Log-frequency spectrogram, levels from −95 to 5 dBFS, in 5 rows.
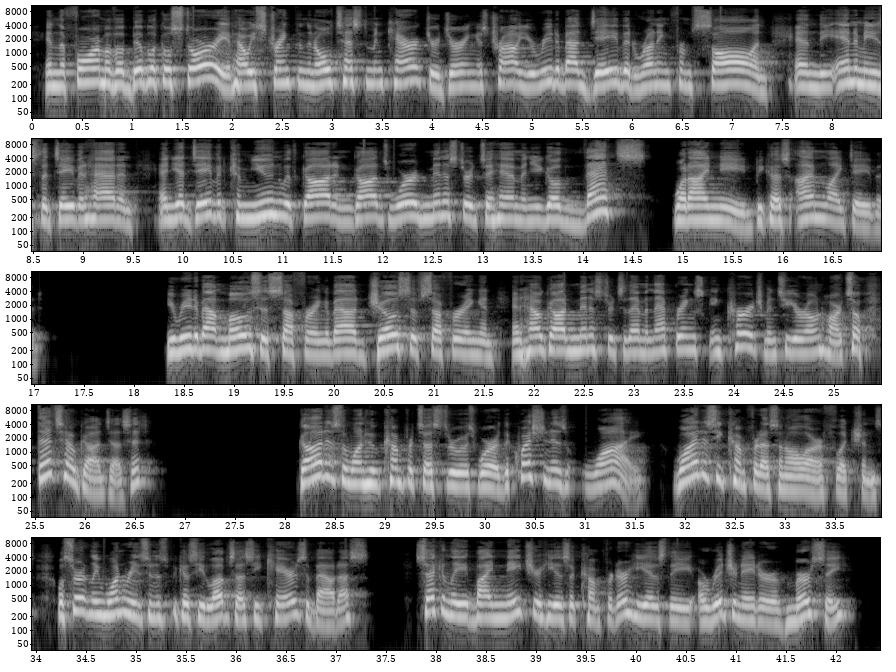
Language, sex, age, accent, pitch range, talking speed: English, male, 50-69, American, 175-215 Hz, 190 wpm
